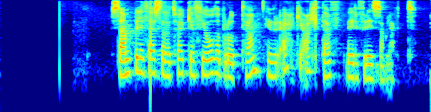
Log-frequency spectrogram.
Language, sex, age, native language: Icelandic, female, 50-59, Icelandic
